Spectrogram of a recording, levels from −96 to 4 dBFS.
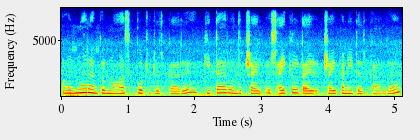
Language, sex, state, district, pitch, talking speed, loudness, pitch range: Tamil, female, Tamil Nadu, Chennai, 260 Hz, 140 wpm, -14 LUFS, 240-285 Hz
